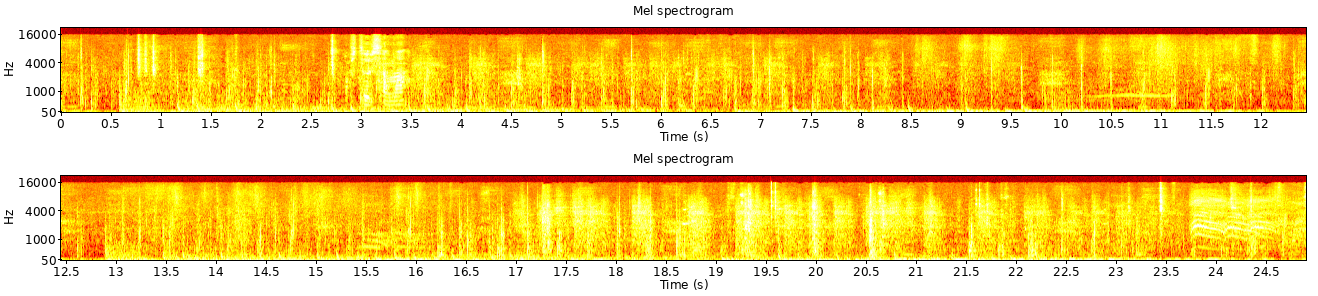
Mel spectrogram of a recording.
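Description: Quick footsteps run over creaking wooden floors and grass.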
